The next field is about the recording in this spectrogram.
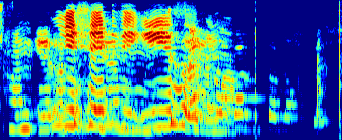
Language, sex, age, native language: Icelandic, female, 10, Icelandic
